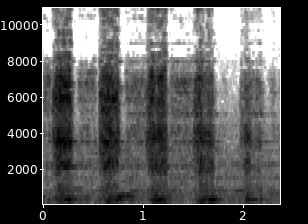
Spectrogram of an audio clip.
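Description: A PROCUT PFM 9.2 on-car brake lathe cuts the lip on the inside edge of a brake rotor, giving a loud, rough, rasping scrape that pulses in about five even surges.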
